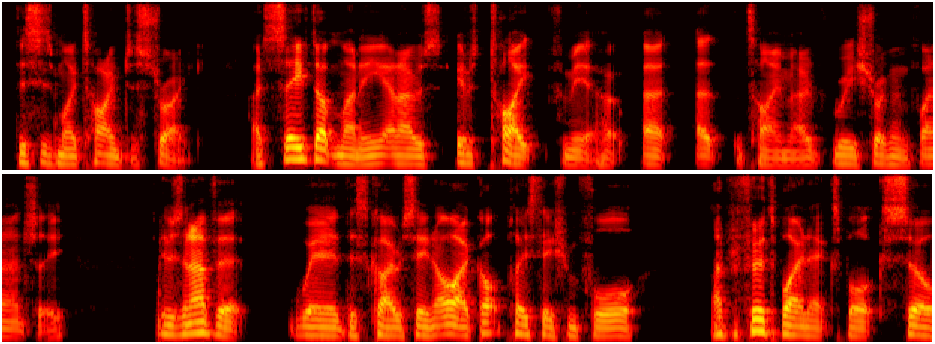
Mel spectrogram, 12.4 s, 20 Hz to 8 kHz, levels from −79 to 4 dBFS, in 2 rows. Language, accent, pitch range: English, British, 95-120 Hz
